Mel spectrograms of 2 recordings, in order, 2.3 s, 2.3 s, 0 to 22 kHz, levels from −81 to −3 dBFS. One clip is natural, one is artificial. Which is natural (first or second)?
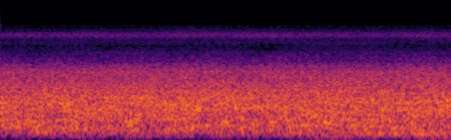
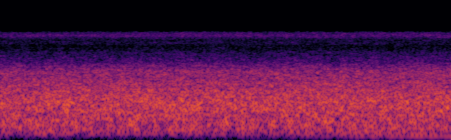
second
